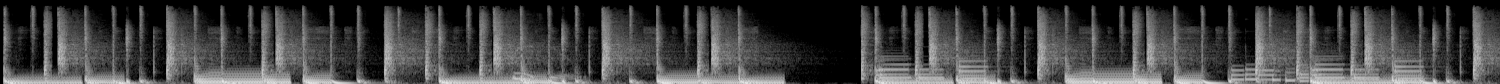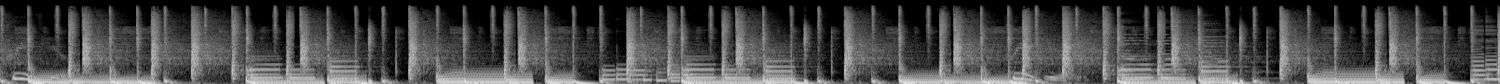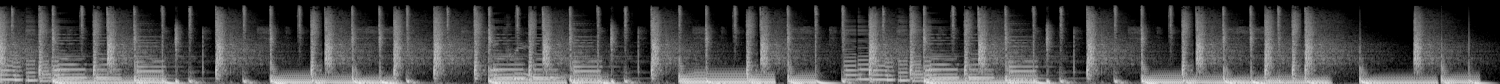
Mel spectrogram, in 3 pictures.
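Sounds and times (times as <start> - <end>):
cool funk music bed: 0.0 - 7.9, 8.6 - 44.9.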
